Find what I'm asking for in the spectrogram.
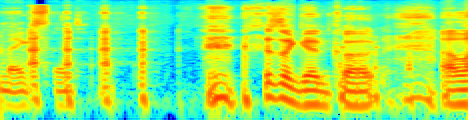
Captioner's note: laughing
